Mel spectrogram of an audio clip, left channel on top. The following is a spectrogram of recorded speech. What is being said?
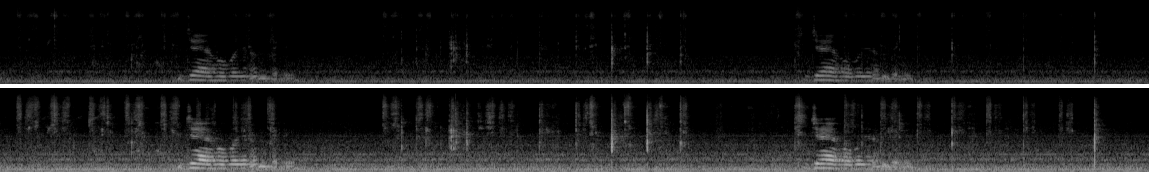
जय हो बजरंगबली। जय हो Bajrangbali.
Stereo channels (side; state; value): left; quieter; 15.0 dB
